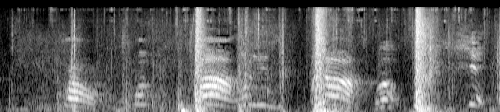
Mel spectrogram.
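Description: Several heavy, sharp whacks of a thick phone book striking a man land in quick succession, loud, between strained shouts and cries from people nearby.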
